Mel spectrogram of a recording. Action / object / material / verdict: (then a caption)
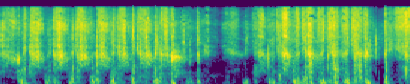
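scrape / rubber gloves / rubber / none. Long blue rubber gloves worn on both hands rub against each other, one gloved hand sliding along the other, palm over palm and over the fingers. The result is a steady run of squeaky, rubbery strokes with soft low thumps and bright squeals, dipping briefly quieter around the midpoint before continuing.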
